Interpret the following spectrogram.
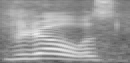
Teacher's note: If the alphabet S comes in between two vowels, the sound of the S alphabet is changed into, yes, Z sound. Just like you have in English, you have rose, S-R-O-S-E.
